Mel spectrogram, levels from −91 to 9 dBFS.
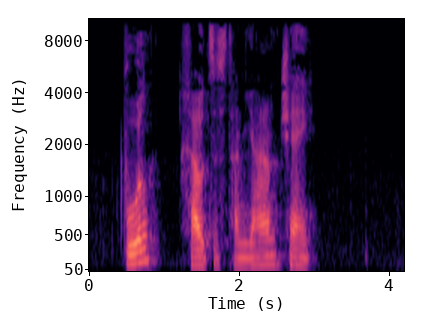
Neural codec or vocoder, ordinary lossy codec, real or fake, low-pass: none; MP3, 64 kbps; real; 9.9 kHz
